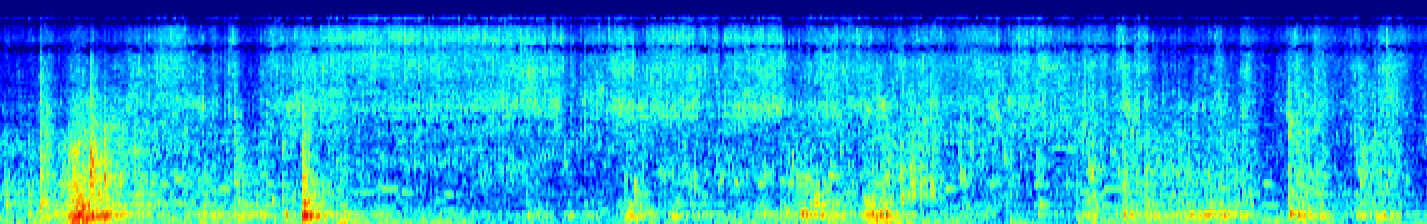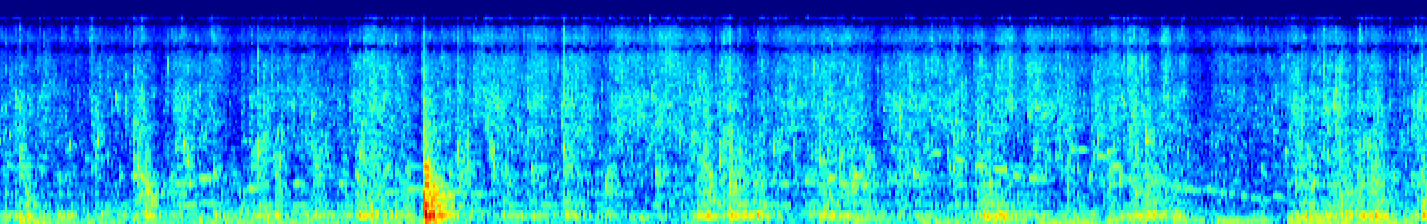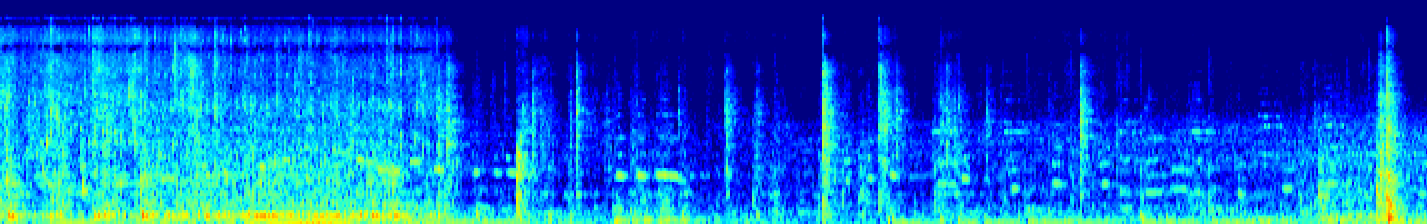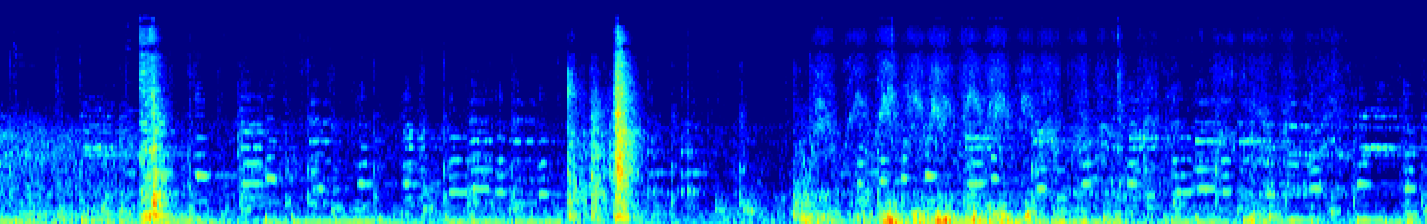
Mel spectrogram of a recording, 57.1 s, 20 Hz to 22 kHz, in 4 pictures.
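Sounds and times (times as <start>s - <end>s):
tap running into metal sink: 0.3s - 3.8s, 5.2s - 26.2s.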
